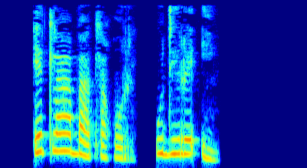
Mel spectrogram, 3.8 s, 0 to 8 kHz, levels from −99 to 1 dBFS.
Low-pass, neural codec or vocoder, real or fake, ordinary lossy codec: 7.2 kHz; none; real; MP3, 32 kbps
